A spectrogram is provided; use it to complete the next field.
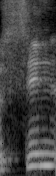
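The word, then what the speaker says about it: שׂ: Alors, l'autre, c'était Yemalit, celui-là sera un Shin, plutôt Sin Smalit. Shin de gauche se prononce comme notre S.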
